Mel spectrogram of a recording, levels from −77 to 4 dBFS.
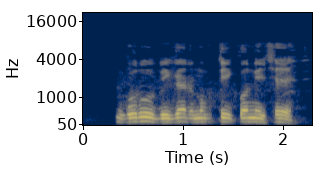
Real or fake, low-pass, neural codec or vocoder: real; 7.2 kHz; none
